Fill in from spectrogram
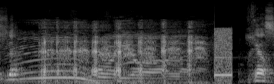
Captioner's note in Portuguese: Risada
